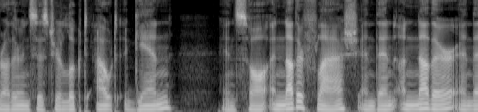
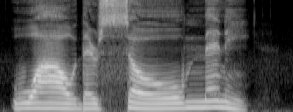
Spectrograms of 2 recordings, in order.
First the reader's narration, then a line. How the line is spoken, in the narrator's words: said Sylvia a little loudly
